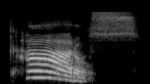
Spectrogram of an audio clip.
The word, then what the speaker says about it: caros: This first one is pronounced caros. Caros. And this isn't cars, by the way.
